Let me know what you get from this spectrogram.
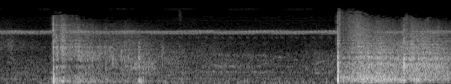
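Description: Aerial firework shells bursting overhead: two sharp bangs about three seconds apart, each trailing off in an echoing crackle, the second one louder.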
